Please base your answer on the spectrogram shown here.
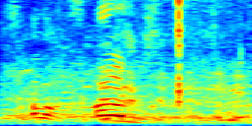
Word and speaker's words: Allah: Allah. How do you, how can we explain like these humans sort of like, because Allah created, the plants and the trees, stuff that isn't really explainable by free will.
